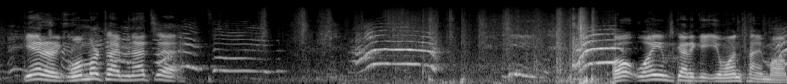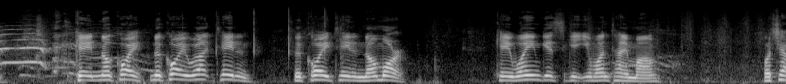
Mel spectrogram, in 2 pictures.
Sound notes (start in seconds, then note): 3.8 screams; 7.8 screams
